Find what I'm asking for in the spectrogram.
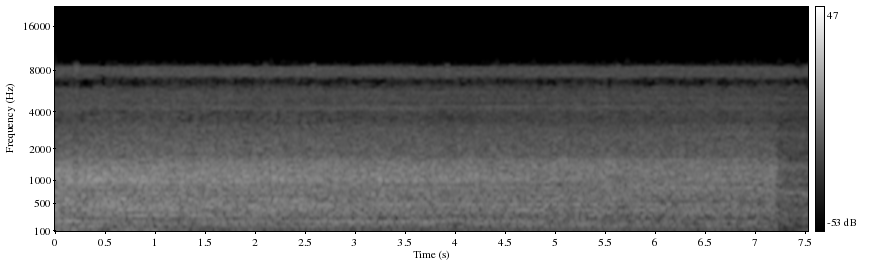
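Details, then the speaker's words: Vintage Porter Cable 333 random orbital sander after replacing the fried lower bearing that caused excessive shaking and vibration: even, steady whir with low hum, no rattle or grinding; normal running. "Just like new. A lot smoother."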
